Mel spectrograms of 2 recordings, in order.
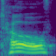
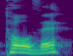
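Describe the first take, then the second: First: The name is read with an English pronunciation. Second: The name is said with a Scandinavian pronunciation. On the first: This is how a reader would guess it from the spelling. "I would have read it as Tove" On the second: This is how native speakers say it. "but you pronounce it as Tove, right?"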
